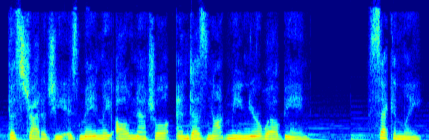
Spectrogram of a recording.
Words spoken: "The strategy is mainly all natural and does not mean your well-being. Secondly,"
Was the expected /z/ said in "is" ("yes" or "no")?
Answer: yes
